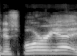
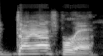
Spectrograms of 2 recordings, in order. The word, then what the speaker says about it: diaspora: advisory Council on African dispor engagement in the United States African Doria what is that I'm sorry diaspora my I I mispronounced it diaspora oh okay I'm like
